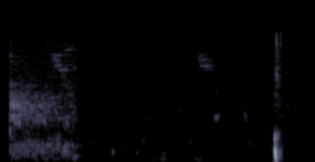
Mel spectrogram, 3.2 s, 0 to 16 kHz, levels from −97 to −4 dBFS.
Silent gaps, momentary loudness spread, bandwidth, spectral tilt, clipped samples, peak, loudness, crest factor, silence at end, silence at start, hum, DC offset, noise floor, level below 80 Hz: none; 19 LU; 7.4 kHz; -7 dB/octave; under 0.1%; -26 dBFS; -50 LUFS; 30 dB; 0.35 s; 0.1 s; none; under 0.1%; under -90 dBFS; -74 dBFS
